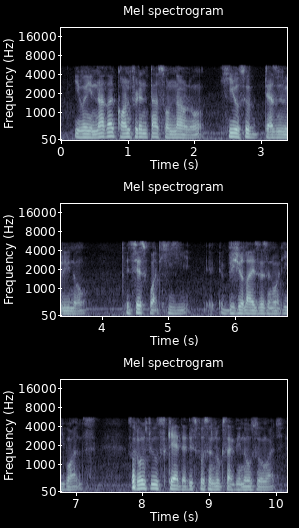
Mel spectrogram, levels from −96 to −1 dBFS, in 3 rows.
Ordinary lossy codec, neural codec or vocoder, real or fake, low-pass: none; codec, 16 kHz, 16 kbps, FunCodec, trained on LibriTTS, 50 frames a second; fake; 5.4 kHz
